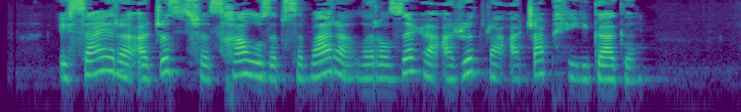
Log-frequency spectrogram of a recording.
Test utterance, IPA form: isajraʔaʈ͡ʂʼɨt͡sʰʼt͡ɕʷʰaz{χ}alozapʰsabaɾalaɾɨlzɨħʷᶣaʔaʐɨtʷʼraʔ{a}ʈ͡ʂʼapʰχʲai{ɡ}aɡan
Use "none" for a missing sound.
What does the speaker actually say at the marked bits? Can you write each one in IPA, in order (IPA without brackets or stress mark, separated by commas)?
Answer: χ, a, ɡ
